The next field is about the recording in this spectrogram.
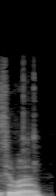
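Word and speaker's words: Theroux: you spell that again Louis the row he's no not throw there it is Louis Thoreau um this guy uh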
